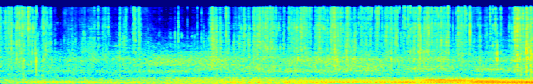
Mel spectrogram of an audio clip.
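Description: Paper burger wrapper crinkling and crackling in a hand, in many small rustles. From about halfway a low steady hum comes in and grows louder toward the end.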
